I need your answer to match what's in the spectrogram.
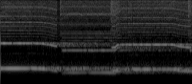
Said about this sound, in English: They're not actually whale sounds, but I just imagine that they're robot whales under the ocean.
